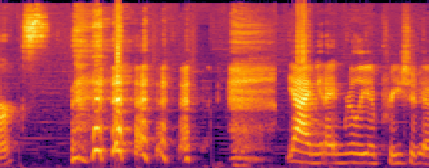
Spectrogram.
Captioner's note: Jessica laughs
